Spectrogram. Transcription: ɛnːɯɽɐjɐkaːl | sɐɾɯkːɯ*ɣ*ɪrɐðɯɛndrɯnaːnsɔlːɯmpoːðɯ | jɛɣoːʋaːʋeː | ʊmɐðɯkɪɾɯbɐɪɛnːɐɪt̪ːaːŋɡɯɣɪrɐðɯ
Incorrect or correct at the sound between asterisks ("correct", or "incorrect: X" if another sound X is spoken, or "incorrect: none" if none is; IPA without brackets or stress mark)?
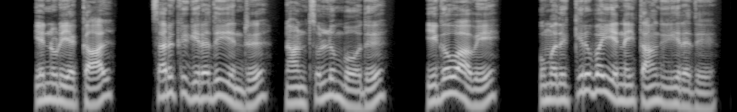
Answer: correct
